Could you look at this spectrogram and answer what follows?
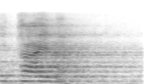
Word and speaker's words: ethyne: While pronouncing, how to pronounce it? Ethyne.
